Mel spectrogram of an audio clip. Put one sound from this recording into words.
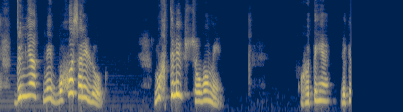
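A woman speaks clearly into a close microphone, in short phrases.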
